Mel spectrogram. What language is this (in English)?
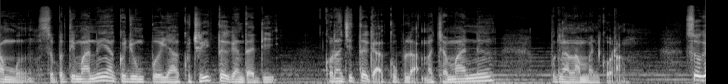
Malay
